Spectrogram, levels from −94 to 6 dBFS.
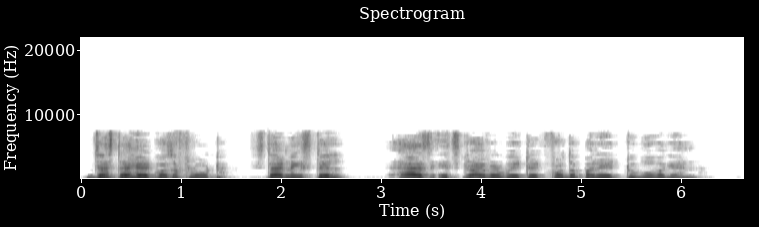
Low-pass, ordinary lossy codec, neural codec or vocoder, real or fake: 7.2 kHz; AAC, 32 kbps; none; real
